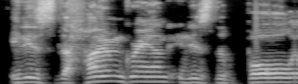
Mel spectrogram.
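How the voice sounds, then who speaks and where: Over a quiet background, a man with an Australian accent speaks fairly slowly in a high pitch, with ordinary pitch variation. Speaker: surf podcast co-host. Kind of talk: casual chat. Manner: animated.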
